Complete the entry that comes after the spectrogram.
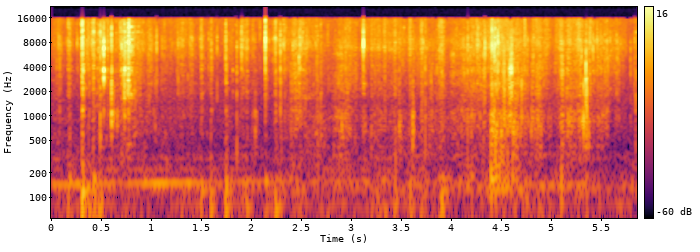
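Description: A metal blade scrapes and cuts flakes off a solid, dry pink soap bar held in the hand. The result is a run of short, crisp scratches and crackles with bright, sharp edges over a steady low hum.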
